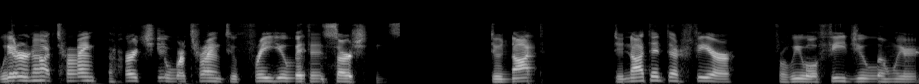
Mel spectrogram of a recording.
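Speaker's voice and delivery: shouting loudly. A player voicing his character calling out to the people, yelling out to a crowd. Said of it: "Going to yell out to the people".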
